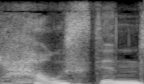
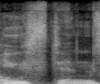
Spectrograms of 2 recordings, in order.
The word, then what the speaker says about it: Houston: It's one of those regional things, you know, like Houston Street in New York instead of Houston Street. – They call it Houston. – It's Houston.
